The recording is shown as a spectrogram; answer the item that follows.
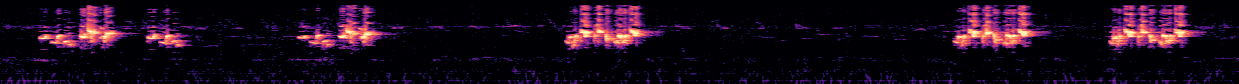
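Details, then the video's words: Abu Shuaib style song of an Iraqi bulbul, meant for training young birds: six short, chirpy warbled bursts, mostly in pairs, separated by irregular gaps of one to three seconds, with nothing else heard. "تغريد بلابل ابو شعيب لتخريج البلابل"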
